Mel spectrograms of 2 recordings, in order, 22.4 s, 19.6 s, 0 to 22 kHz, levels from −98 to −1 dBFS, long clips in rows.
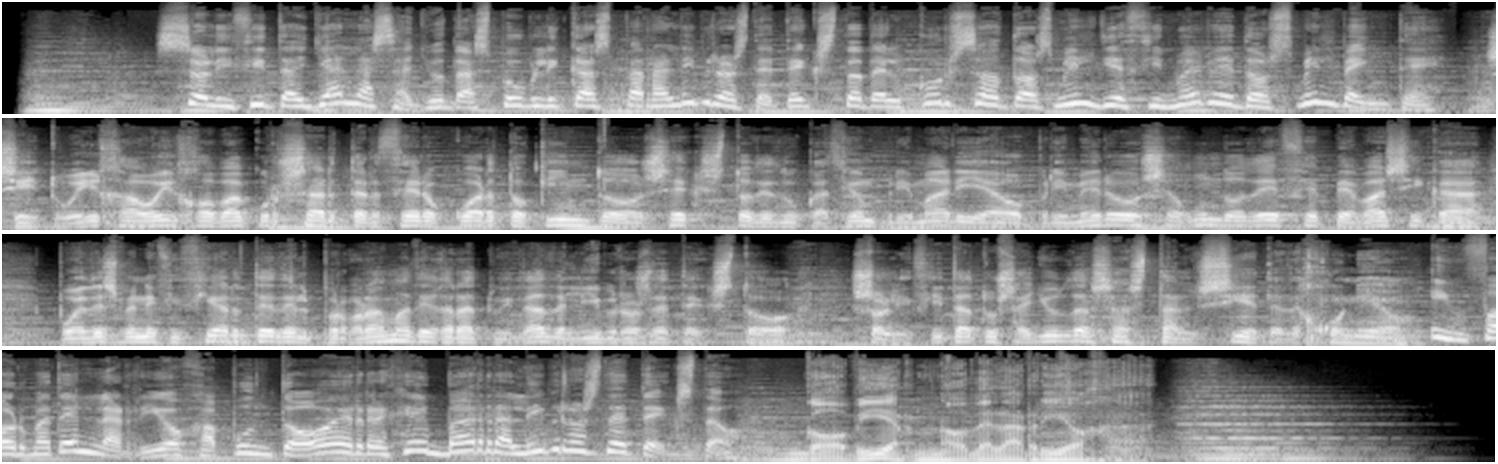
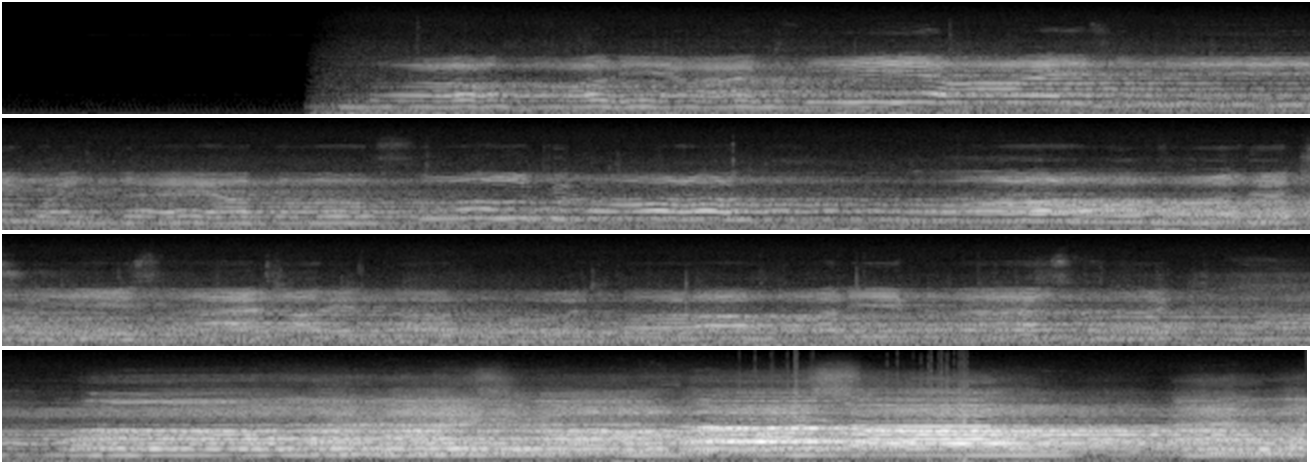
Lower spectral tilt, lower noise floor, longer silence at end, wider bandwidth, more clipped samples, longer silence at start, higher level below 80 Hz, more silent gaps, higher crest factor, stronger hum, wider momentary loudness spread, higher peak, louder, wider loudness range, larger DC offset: about the same, -4.5 dB/octave vs -4.5 dB/octave; second, -50 dBFS vs -88 dBFS; first, 0.55 s vs 0 s; first, over 20 kHz vs 12 kHz; neither; second, 0.1 s vs 1.55 s; first, -32 dBFS vs -62 dBFS; neither; second, 14 dB vs 22 dB; neither; second, 5 LU vs 27 LU; about the same, 0 dBFS vs -2 dBFS; first, -15 LUFS vs -19 LUFS; second, 1 LU vs 23 LU; neither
